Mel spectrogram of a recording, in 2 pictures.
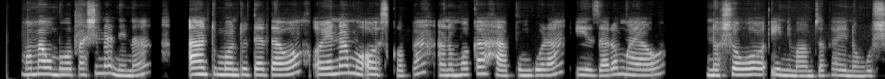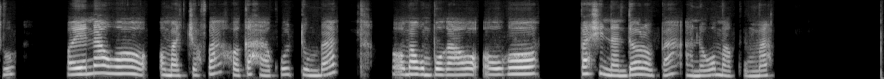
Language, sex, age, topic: Oshiwambo, female, 18-24, finance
